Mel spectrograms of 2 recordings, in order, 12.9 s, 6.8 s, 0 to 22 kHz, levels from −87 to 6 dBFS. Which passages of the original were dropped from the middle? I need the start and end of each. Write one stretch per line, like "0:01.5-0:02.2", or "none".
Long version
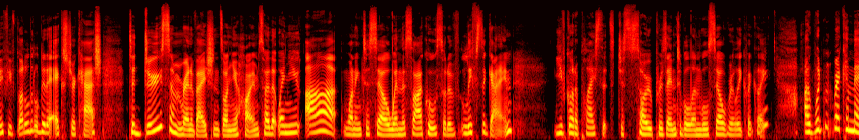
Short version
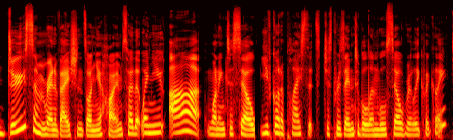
0:05.9-0:08.2
0:09.4-0:09.8

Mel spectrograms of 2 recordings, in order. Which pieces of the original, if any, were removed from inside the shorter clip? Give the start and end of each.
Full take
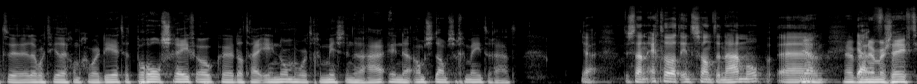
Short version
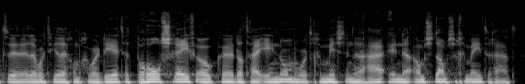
none

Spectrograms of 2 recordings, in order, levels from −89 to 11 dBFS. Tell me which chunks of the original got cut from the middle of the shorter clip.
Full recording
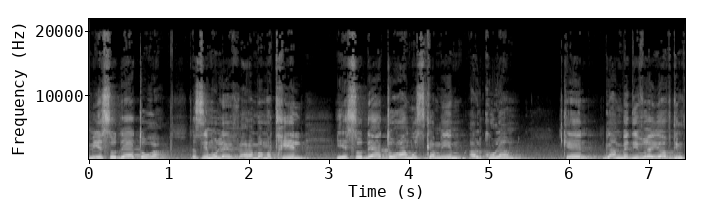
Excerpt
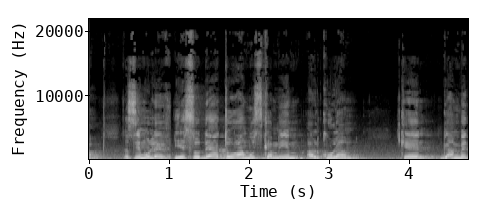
0:01.9-0:03.0

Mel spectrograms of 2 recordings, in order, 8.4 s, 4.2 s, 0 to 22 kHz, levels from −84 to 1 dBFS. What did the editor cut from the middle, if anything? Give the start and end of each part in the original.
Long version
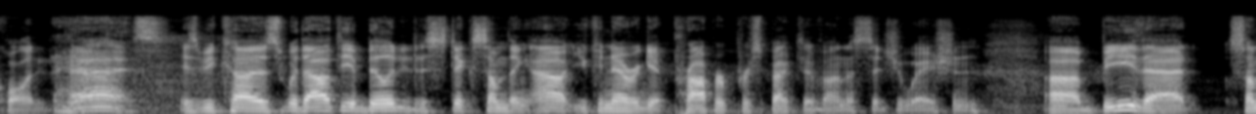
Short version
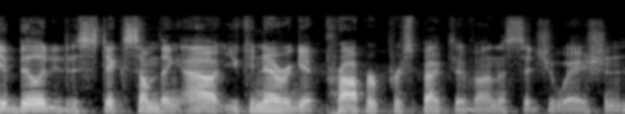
none

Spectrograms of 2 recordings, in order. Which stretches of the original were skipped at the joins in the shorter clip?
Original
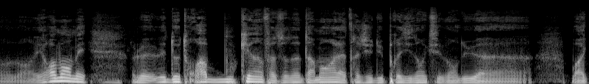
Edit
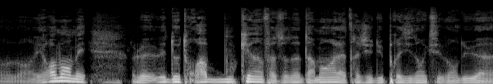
none

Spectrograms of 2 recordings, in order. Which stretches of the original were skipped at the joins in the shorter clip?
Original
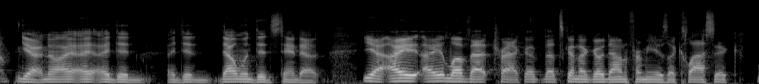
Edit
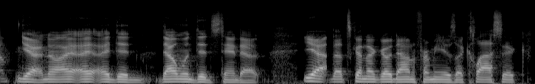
0:01.6-0:02.2
0:03.9-0:05.4

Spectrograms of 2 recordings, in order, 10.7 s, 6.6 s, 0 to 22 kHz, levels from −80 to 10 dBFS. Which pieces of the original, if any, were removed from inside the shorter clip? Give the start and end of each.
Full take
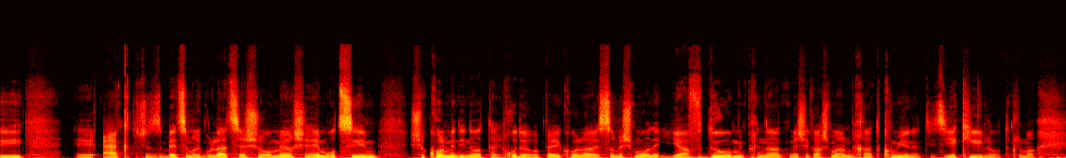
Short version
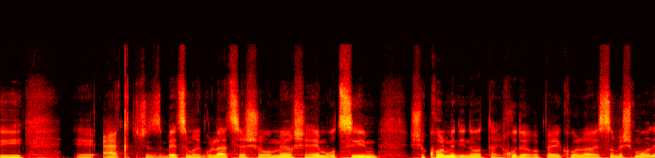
none

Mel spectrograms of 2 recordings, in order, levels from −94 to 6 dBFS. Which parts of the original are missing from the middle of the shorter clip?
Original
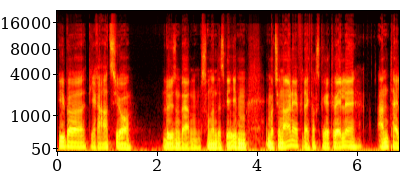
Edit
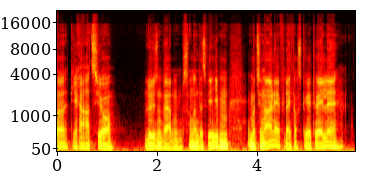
none

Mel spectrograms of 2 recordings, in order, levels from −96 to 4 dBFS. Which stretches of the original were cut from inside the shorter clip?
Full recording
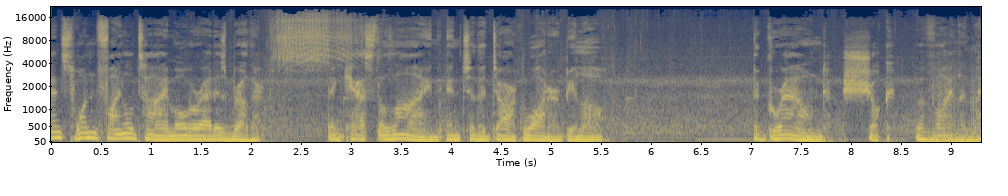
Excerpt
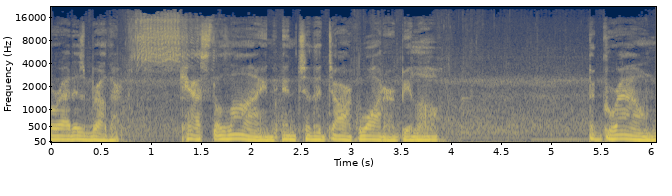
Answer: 0:02.7-0:02.9

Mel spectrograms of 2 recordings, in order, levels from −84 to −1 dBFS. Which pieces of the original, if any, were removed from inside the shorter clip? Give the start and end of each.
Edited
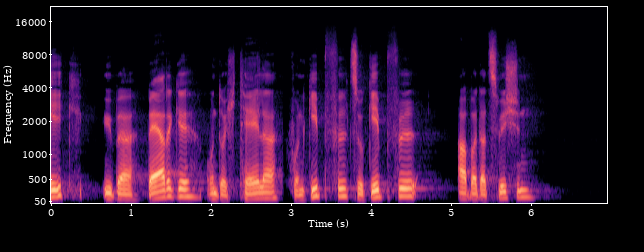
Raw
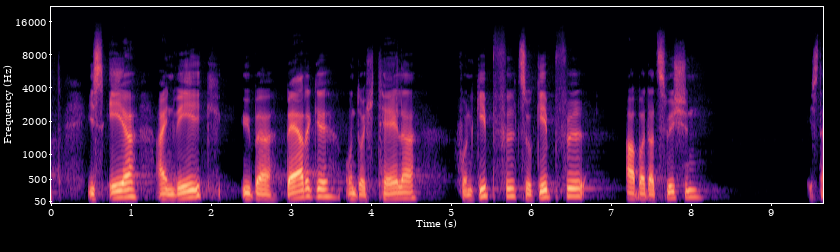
0:04.6-0:05.0

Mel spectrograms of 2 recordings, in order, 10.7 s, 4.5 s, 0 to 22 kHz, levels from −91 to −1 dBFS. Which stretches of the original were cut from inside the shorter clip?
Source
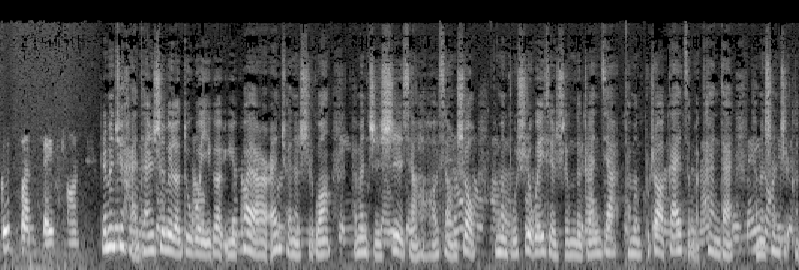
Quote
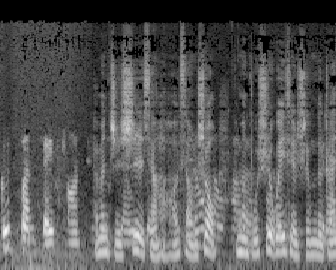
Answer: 0:01.2-0:04.7

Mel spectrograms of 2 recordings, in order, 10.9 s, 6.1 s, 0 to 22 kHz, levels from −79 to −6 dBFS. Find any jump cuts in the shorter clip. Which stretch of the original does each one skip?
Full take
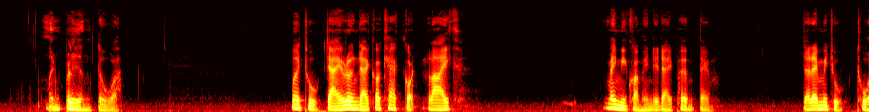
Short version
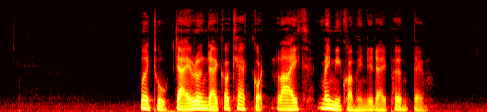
0:05.8-0:07.5

